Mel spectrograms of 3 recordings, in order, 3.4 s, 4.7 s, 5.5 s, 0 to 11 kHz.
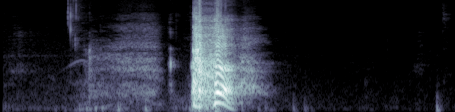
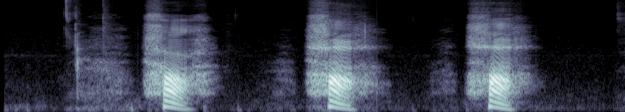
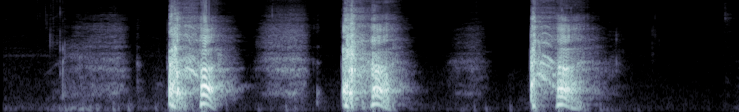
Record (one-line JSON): {"cough_length": "3.4 s", "cough_amplitude": 32768, "cough_signal_mean_std_ratio": 0.25, "exhalation_length": "4.7 s", "exhalation_amplitude": 27261, "exhalation_signal_mean_std_ratio": 0.3, "three_cough_length": "5.5 s", "three_cough_amplitude": 32768, "three_cough_signal_mean_std_ratio": 0.32, "survey_phase": "beta (2021-08-13 to 2022-03-07)", "age": "65+", "gender": "Male", "wearing_mask": "No", "symptom_none": true, "smoker_status": "Current smoker (e-cigarettes or vapes only)", "respiratory_condition_asthma": false, "respiratory_condition_other": false, "recruitment_source": "Test and Trace", "submission_delay": "0 days", "covid_test_result": "Negative", "covid_test_method": "LFT"}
